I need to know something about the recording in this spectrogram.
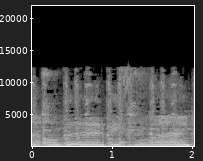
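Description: A song: a solo voice sings a wavering, ornamented melody over a full band accompaniment.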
